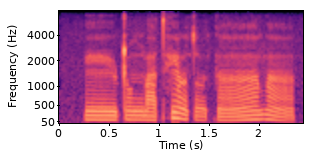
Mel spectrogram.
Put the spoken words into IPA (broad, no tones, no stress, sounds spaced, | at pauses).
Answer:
ẽː y̯ ʈ ɔ̃ ŋ͡m a t̪ʰ ẽ tˤ ã k ãː v ã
